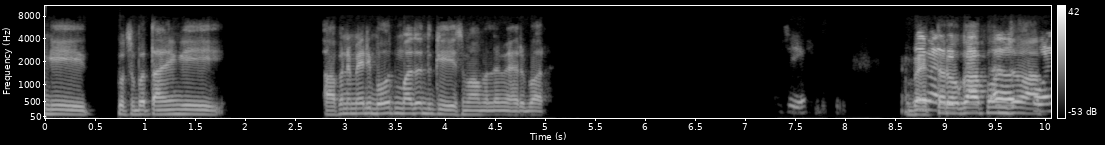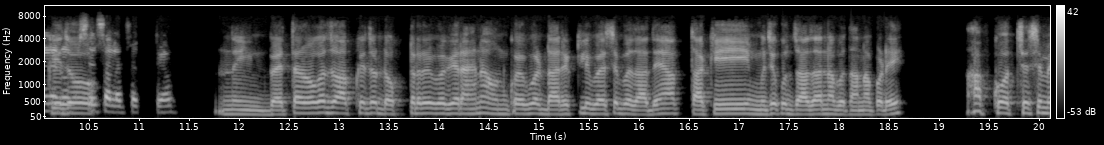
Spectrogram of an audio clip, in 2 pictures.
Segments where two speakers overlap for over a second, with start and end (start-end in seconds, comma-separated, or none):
8.7-10.4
